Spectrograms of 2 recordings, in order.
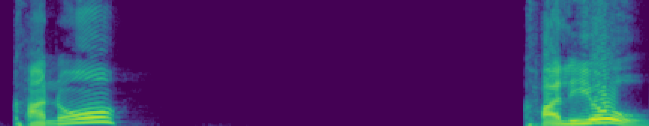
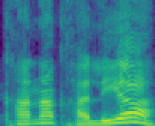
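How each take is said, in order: First: The words end in 'o' sounds. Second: The words end in 'aa' and 'a' sounds. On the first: This is the dialect form. "वे कहेंगे" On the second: This is the standard Hindi form. "हम कहते"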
